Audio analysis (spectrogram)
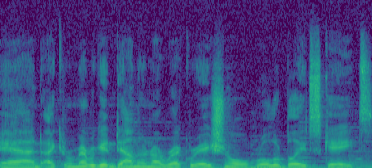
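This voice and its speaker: Music plays in the background as a man speaks at a medium pitch and a fairly quick pace. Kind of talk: interview answer.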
